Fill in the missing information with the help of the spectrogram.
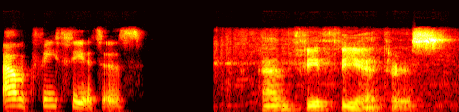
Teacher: two sort of separate emphasis points on this word there's amp in amphi and fee in theaters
